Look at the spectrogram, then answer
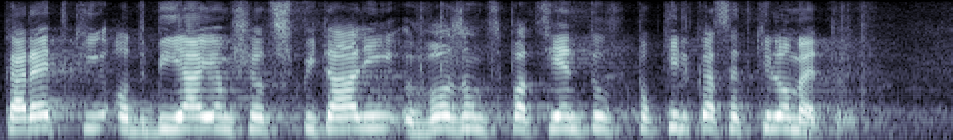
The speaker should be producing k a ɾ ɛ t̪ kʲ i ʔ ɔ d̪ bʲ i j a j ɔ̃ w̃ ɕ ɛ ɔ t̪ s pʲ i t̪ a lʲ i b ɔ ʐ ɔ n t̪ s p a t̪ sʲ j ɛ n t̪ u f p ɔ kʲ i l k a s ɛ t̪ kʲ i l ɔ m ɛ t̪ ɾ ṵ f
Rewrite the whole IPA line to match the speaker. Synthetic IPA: k a ɾ ɛ t̪ kʲ i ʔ ɔ d̪ bʲ i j a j ɔ̃ w̃ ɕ ɛ ɔ t̪ ʂ pʲ i t̪ a lʲ i v ɔ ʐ ɔ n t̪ s p a t̪ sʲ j ɛ n t̪ u f p ɔ kʲ i l k a s ɛ t̪ kʲ i l ɔ m ɛ t̪ ɾ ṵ f

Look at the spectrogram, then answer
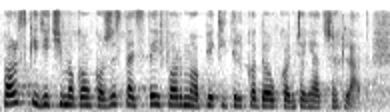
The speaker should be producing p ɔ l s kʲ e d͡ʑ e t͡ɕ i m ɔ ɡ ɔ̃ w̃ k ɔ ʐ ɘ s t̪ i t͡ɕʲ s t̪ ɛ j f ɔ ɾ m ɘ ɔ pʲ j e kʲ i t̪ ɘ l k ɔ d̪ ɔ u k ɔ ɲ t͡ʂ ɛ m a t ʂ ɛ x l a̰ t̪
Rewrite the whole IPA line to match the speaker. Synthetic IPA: p ɔ l s kʲ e d͡ʑ e t͡ɕ i m ɔ ɡ ɔ̃ w̃ k ɔ ʐ ɘ s t̪ a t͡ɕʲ s t̪ ɛ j f ɔ ɾ m ɘ ɔ pʲ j e kʲ i t̪ ɘ l k ɔ d̪ ɔ u k ɔ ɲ t͡ʂ ɛ ɲ a t ʂ ɛ x l a̰ t̪

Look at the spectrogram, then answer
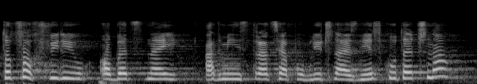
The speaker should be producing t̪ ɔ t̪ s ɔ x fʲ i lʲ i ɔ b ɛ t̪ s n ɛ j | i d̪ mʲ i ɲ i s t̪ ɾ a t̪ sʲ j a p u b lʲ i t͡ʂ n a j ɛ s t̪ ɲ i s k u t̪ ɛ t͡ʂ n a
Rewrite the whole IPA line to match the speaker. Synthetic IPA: t̪ ɔ t̪ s ɔ x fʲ i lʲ i ɔ b ɛ t̪ s n ɛ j | a d̪ mʲ i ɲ i s t̪ ɾ a t̪ sʲ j a p u b lʲ i t͡ʂ n a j ɛ s t̪ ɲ ɛ s k u t̪ ɛ t͡ʂ n a

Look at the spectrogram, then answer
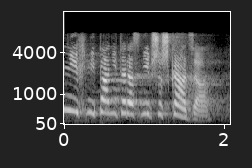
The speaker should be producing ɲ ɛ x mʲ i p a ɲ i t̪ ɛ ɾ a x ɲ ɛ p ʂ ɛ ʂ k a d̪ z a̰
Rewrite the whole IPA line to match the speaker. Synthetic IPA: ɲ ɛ x mʲ i p a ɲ i t̪ ɛ ɾ a s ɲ ɛ p ʂ ɛ ʂ k a d̪ z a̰

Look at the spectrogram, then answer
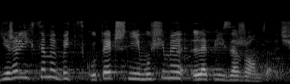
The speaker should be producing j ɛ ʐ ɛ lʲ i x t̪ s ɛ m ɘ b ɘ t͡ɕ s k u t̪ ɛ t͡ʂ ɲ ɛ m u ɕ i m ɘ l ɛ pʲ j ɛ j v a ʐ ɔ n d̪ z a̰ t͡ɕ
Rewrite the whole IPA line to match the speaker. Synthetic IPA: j ɛ ʐ ɛ lʲ i x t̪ s ɛ m ɘ b ɘ t͡ɕ s k u t̪ ɛ t͡ʂ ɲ i m u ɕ i m ɘ l ɛ pʲ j e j z a ʐ ɔ n d̪ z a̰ t͡ɕ

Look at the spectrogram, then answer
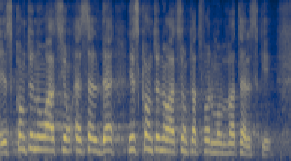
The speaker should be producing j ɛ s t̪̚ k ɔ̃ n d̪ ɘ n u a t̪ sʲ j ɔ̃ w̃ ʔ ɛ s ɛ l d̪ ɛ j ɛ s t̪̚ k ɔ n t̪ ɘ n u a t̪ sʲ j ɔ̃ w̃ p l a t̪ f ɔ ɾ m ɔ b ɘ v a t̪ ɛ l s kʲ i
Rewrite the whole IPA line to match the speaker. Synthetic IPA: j ɛ s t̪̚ k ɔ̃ n t̪ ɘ n u a t̪ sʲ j ɔ̃ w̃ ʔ ɛ s ɛ l d̪ ɛ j ɛ s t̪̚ k ɔ n t̪ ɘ n u a t̪ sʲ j ɔ̃ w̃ p l a t̪ f ɔ ɾ m ɔ b ɘ v a t̪ ɛ l s kʲ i

